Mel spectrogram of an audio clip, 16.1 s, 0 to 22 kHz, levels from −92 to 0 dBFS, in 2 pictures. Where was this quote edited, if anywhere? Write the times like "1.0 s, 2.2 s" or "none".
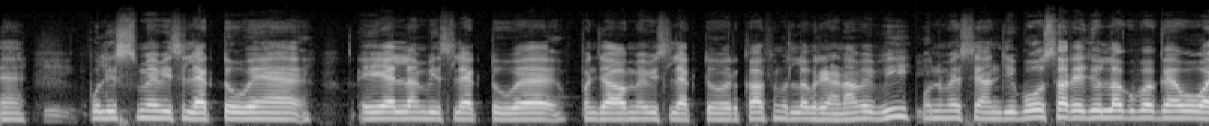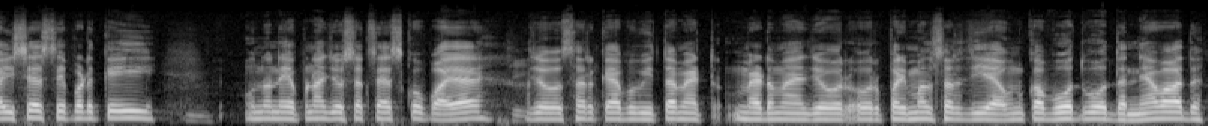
6.1 s, 11.6 s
